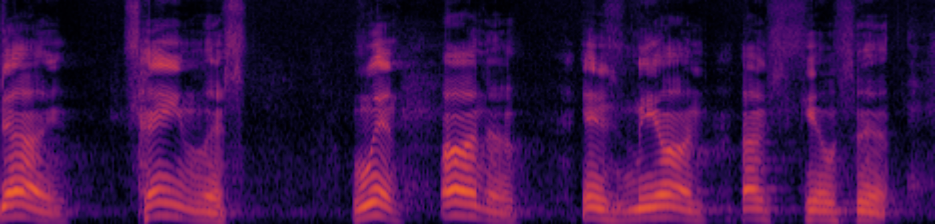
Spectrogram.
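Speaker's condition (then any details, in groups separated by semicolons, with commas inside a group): ALS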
